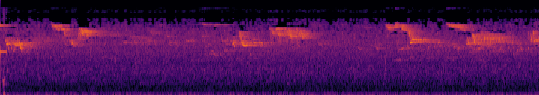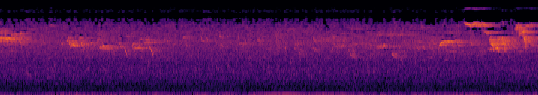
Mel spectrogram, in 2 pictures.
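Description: Small birds chirping with short high calls, scattered through and bunched near the end, over a steady outdoor background hiss and low rumble.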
